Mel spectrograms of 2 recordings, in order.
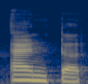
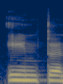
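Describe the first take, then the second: First: एंटर with an open e and a retroflex t; एंटर, open vowel; एंटर modelled for the class; correct pronunciation. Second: एंटर with a closed e; एंटर, the way not to say it; एंटर, the mistake to avoid; wrong pronunciation. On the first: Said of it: "इसका pronunciation है". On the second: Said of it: "एंटर नहीं". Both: Shown as a demonstration.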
